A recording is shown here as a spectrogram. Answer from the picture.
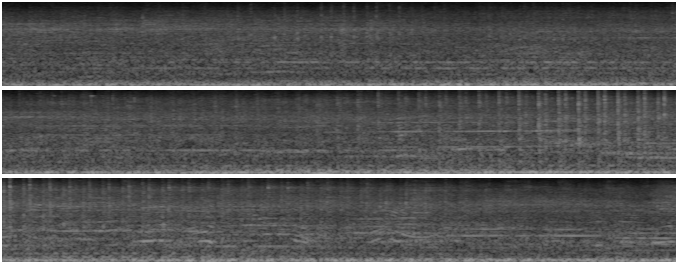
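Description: Steady low rumble of vehicle engines from the street, with indistinct voices in the background.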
